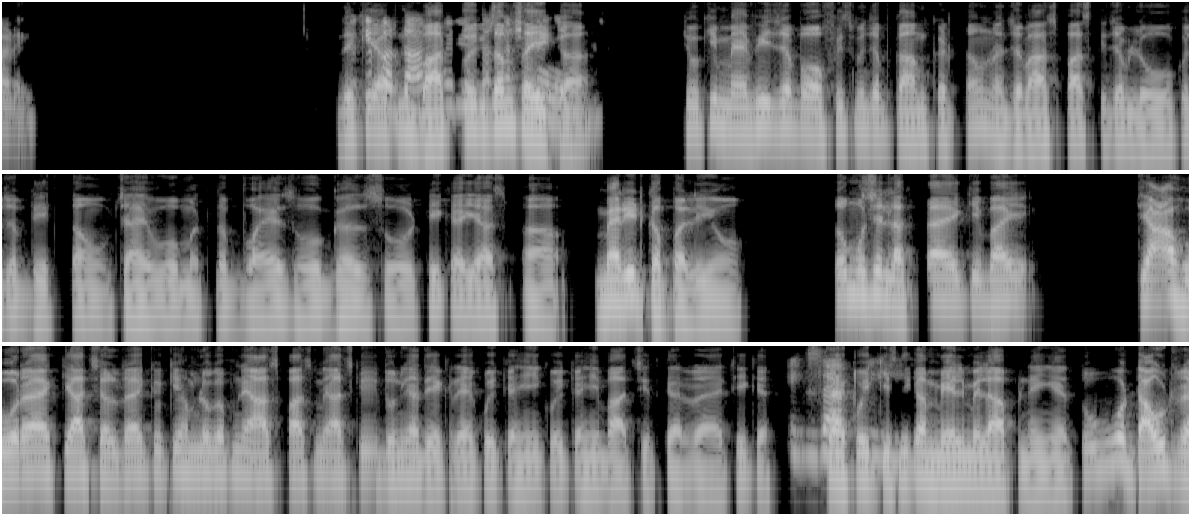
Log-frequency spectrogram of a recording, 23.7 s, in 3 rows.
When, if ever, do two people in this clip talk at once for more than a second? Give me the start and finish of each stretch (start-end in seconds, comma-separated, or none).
2.3-3.9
